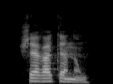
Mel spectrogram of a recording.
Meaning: cannon fodder
- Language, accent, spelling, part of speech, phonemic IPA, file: French, France, chair à canon, noun, /ʃɛ.ʁ‿a ka.nɔ̃/, LL-Q150 (fra)-chair à canon.wav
